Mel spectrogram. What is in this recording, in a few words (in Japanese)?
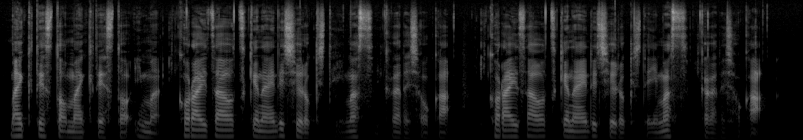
EQなし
